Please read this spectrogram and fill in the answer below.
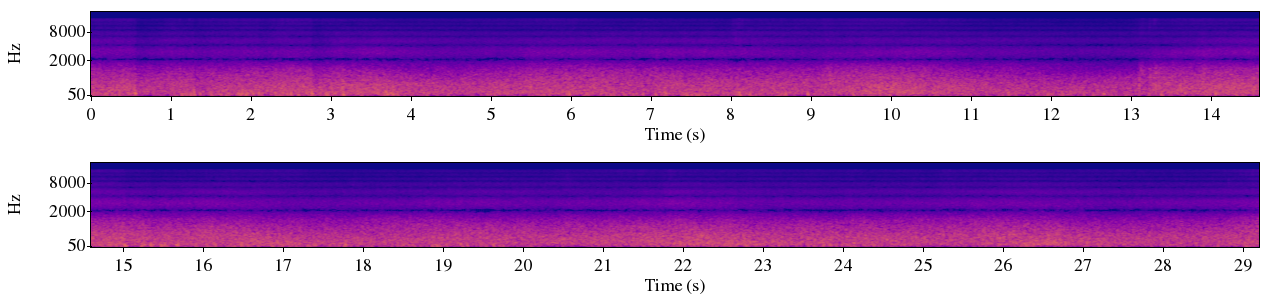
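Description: Lake Michigan surf breaking and washing up a sand beach: a steady rush that swells and eases every several seconds as each wave comes in. Wind rumbles on the microphone.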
